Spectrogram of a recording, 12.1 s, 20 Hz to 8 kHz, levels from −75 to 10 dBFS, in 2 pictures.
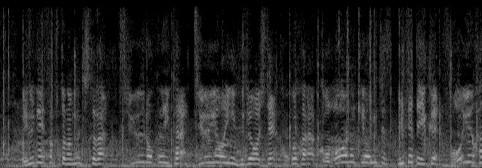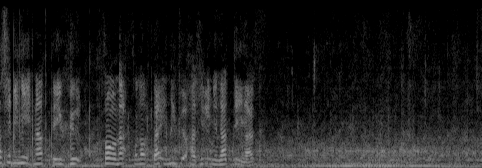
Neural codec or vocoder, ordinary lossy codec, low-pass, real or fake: codec, 16 kHz, 4 kbps, FreqCodec, smaller model; none; none; fake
